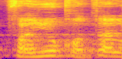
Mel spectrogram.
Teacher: قاف کو پر پڑھنا ہے اور یہاں پر قلقلہ بھی کرنا ہے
